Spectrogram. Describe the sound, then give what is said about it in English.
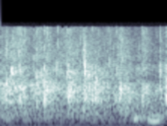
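Faint, continuous applause from a church audience during a sermon, clapping to honour the preached word: a dense, even patter of many hands held at a low, steady level throughout. “Yes, clap. Go ahead, clap. Not for me, but for the word.”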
